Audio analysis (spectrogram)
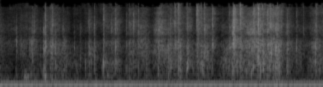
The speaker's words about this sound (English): So I'm going to pull off the plastic that's on here.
